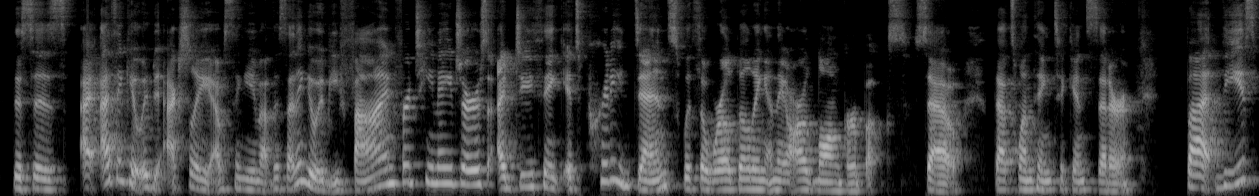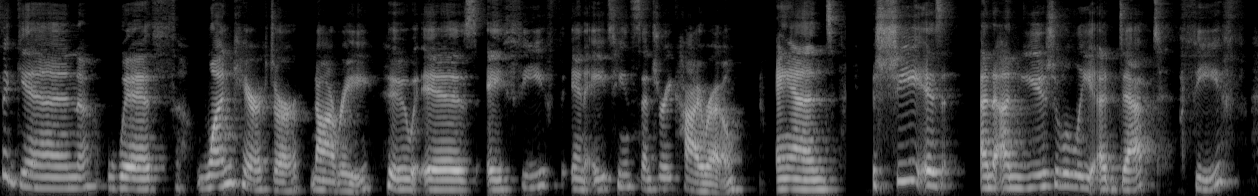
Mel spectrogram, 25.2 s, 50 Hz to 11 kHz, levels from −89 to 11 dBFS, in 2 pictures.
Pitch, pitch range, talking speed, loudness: 180 Hz, 165-225 Hz, 155 wpm, -26 LUFS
